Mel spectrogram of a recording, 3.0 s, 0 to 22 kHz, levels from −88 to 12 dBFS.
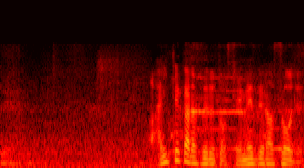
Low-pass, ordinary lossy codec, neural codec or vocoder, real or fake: none; none; codec, 16 kHz, 6 kbps, DAC; fake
